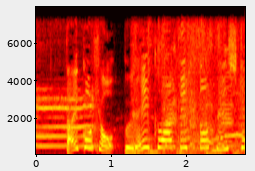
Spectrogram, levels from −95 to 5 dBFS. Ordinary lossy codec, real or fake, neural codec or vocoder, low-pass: none; fake; vocoder, 44.1 kHz, 128 mel bands every 256 samples, BigVGAN v2; 7.2 kHz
